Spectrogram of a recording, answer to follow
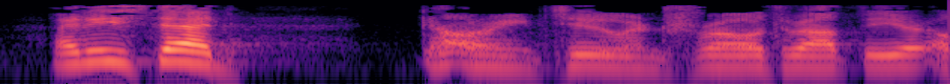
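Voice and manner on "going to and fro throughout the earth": put-on devil voice. Retelling Satan answering God about where he has been: put-on Satan voice. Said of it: "he didn't say it like that".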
